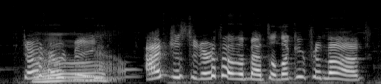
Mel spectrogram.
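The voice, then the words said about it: Weird character voice. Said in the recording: “this is its voice. Its voice is this. ... I have a really weird voice.”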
